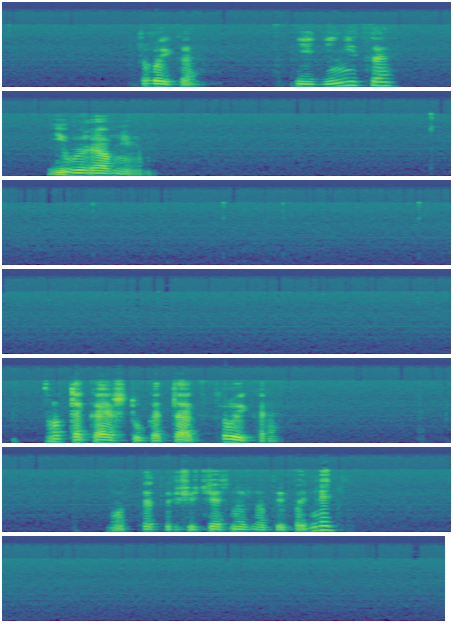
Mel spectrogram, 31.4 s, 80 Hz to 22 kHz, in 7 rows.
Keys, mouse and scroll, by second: 1.4 KP_3, 2.8 KP_1, 5.3 click, 10.0 click, 13.7-14.6 scroll up 2, 14.6-14.9 scroll up 2, 15.1 middle click, 20.0 KP_3, 22.2 KP_1, 25.8 click.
